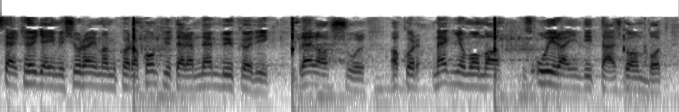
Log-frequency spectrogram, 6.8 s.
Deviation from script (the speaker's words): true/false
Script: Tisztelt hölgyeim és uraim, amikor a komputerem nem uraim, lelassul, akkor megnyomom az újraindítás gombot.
true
